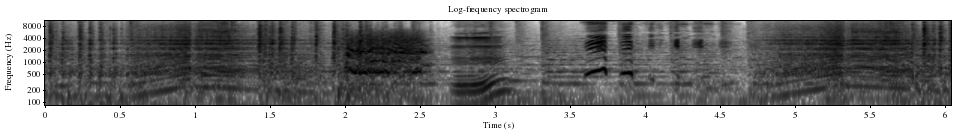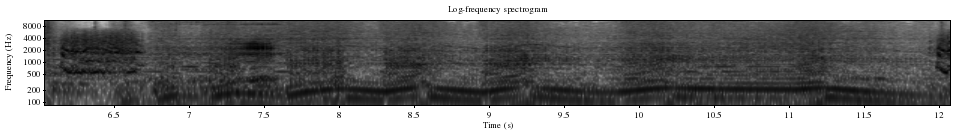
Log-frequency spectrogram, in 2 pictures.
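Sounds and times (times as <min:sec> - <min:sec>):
vehicle engine revving: 0:00.0 - 0:03.0, 0:04.6 - 0:12.0.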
